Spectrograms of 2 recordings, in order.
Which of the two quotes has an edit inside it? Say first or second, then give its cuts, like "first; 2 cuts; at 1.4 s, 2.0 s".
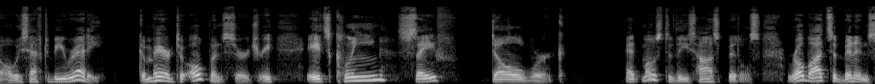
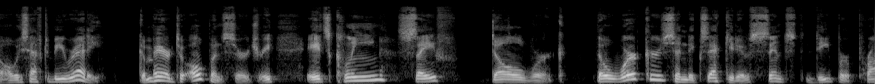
second; 1 cut; at 5.9 s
